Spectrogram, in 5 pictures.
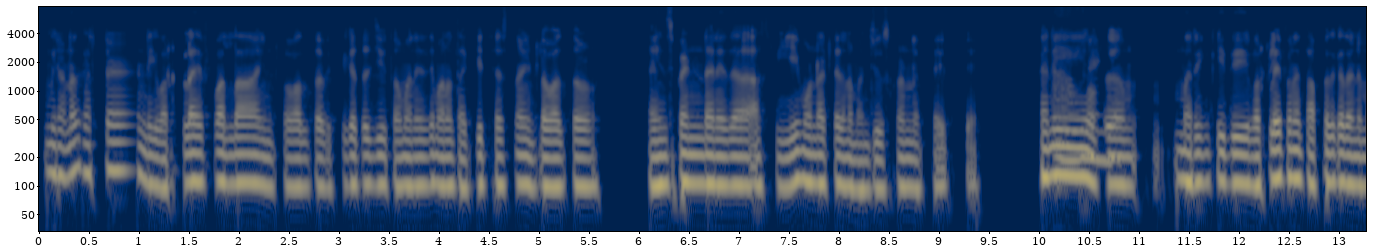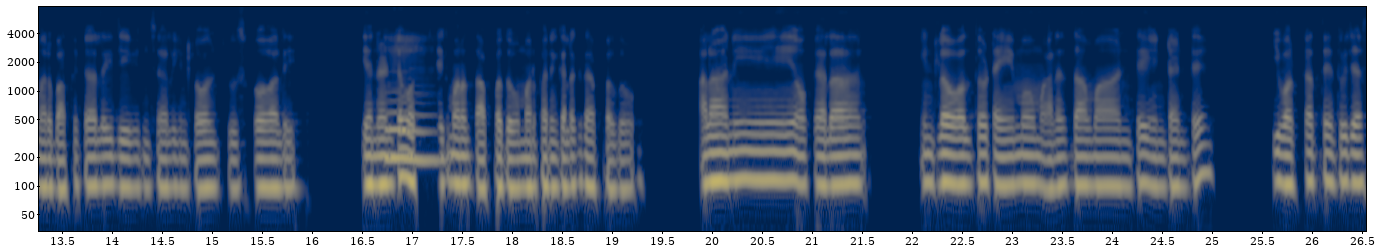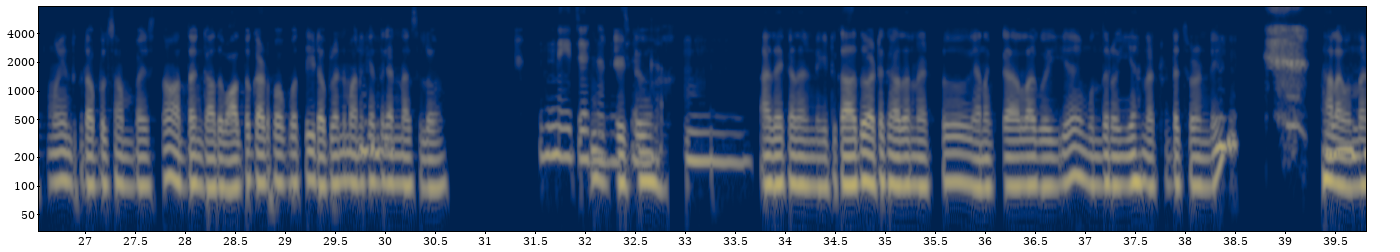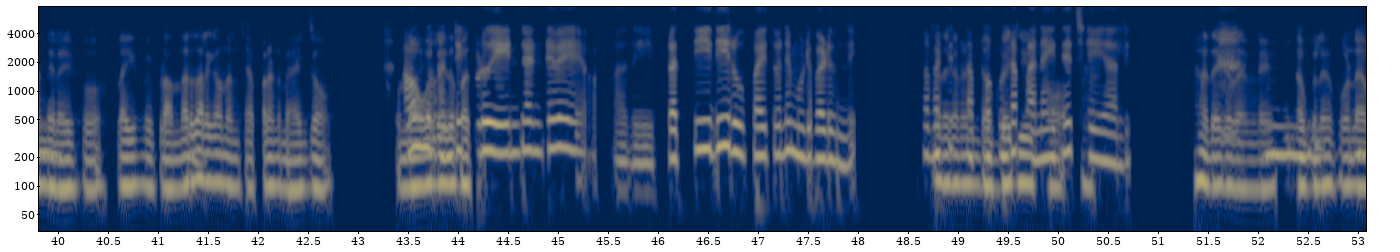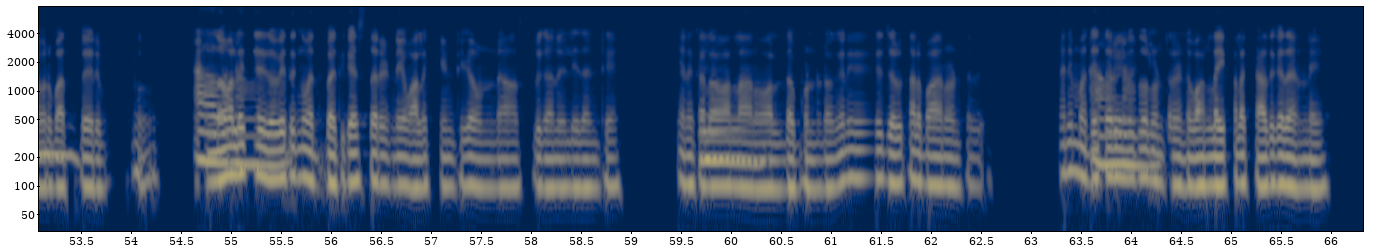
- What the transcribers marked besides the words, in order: in English: "వర్క్ లైఫ్"; in English: "టైమ్ స్పెండ్"; in English: "వర్క్ లైఫ్"; in English: "వర్క్"; in English: "వర్క్"; chuckle; chuckle; in English: "లైఫ్"; in English: "మ్యా‌క్సి‌మం"; chuckle; in English: "లైఫ్"
- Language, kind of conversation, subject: Telugu, podcast, పని మరియు కుటుంబంతో గడిపే సమయాన్ని మీరు ఎలా సమతుల్యం చేస్తారు?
